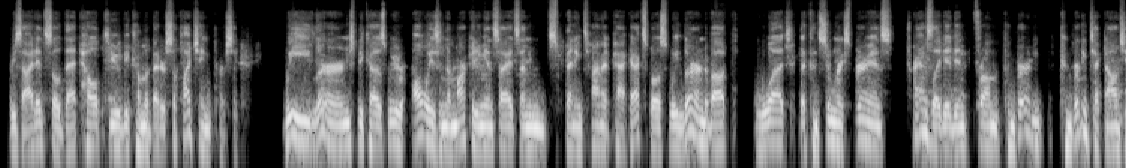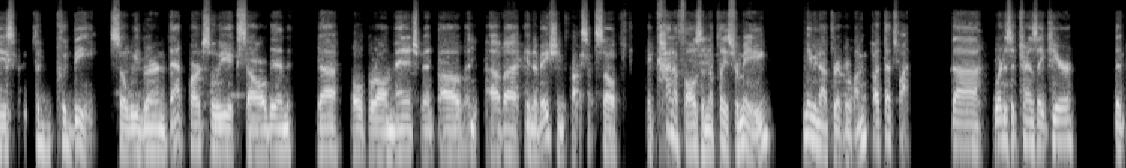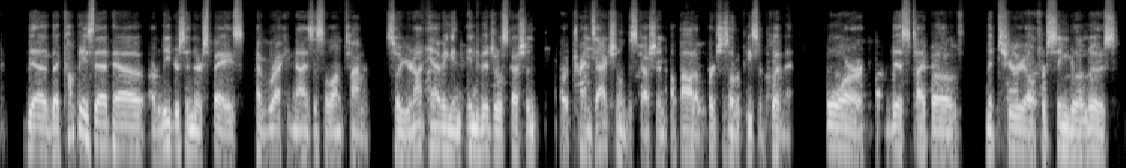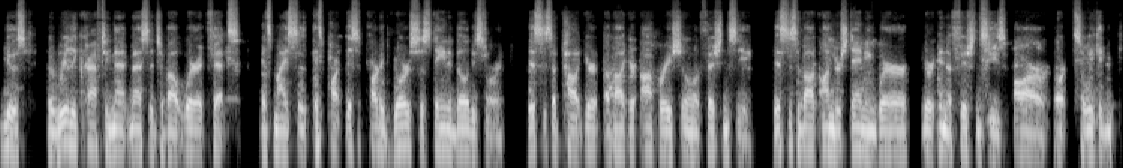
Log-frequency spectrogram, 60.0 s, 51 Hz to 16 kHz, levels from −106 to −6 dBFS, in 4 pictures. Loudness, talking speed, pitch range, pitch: -25 LUFS, 165 wpm, 100-115 Hz, 105 Hz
